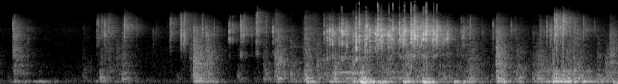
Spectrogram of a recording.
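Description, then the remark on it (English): Eight dice are rolled in a tabletop game, clattering and clicking against a hard surface in bursts, building to a dense, loud rattle in the middle before a few scattered final clicks. “So it's 8 dice we'll get, isn't it?”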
